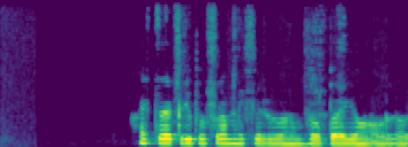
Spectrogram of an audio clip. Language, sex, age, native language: Icelandic, male, 18-19, Icelandic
